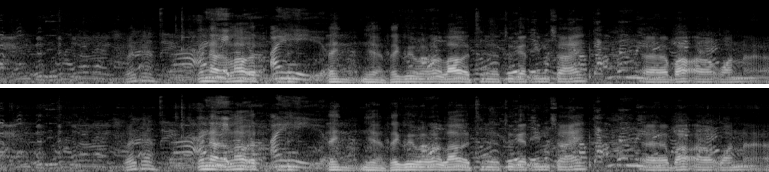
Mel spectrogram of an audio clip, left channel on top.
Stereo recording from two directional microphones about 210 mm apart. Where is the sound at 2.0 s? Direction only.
15° left (ahead or behind).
